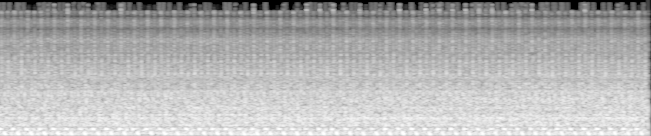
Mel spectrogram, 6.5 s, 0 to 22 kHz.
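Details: 1996 VW Passat TDI diesel just started cold, with the alternator putting out only 11.87 V: sharp regular tick about twice a second over the idle clatter; owner expects it to go away once warm, cause unconfirmed.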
